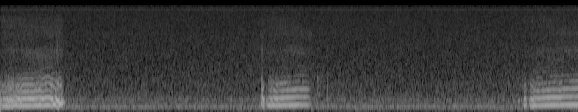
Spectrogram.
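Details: Sleeping domestic cat snoring: tonal, nasal, harmonic rasps about a second long, repeated roughly every four seconds with quiet pauses between breaths; a faint steady hum underneath.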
